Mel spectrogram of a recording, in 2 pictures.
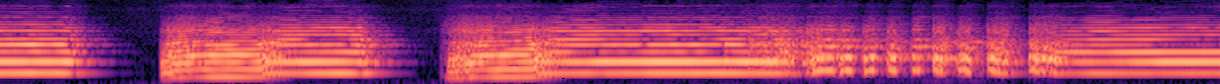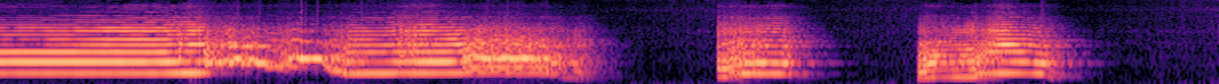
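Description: A large shofar is blown in a series of loud blasts, each jumping from a low note up to a higher one. A long held blast of about five seconds wavers and breaks partway through, then two short blasts follow near the end.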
